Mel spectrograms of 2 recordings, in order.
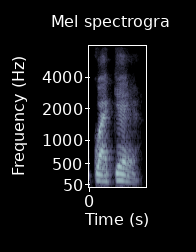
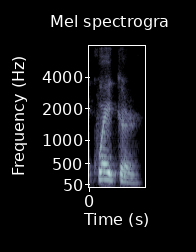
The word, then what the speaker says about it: Quaker: mais voilà donc mais normalement la vraie prononciation c'est Quaker hein c'est Quaker mais bon Voilà, on a pas le temps.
